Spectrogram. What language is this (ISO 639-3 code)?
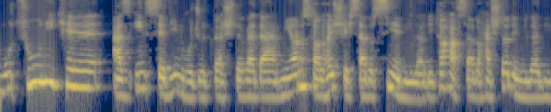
fas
